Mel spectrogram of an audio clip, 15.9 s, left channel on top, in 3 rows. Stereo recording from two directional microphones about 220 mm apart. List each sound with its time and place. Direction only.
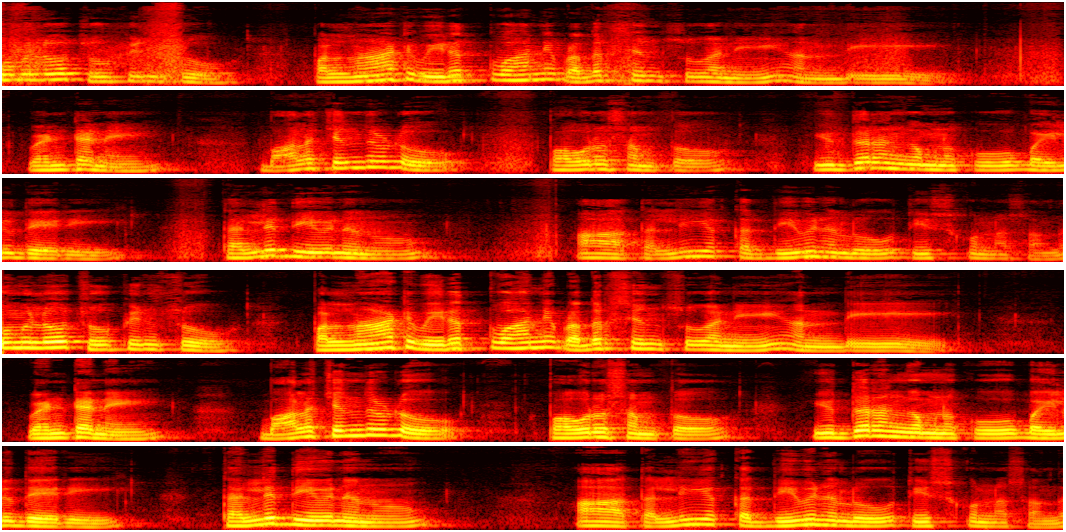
0.2 s speech: 50° right (ahead or behind)
5.4 s a man's voice: 55° right (ahead or behind)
